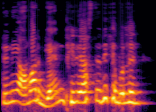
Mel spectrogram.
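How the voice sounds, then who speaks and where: A man narrating a ghost story as a dramatic audiobook, with measured, expressive and suspenseful delivery. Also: very high-pitched. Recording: dull lo-fi voice track over music. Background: background music.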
